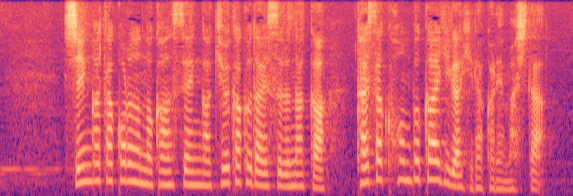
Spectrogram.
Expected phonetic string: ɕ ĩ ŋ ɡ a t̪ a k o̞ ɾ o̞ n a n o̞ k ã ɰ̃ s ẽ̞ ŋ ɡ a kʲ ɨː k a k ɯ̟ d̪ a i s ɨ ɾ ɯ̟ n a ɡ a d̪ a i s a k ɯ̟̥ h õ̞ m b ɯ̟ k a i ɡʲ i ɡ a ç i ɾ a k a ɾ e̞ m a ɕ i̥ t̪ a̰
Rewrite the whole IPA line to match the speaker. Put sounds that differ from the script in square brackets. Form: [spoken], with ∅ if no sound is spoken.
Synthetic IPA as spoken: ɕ ĩ ŋ ɡ a t̪ a k o̞ ɾ o̞ n a n o̞ k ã ɰ̃ s ẽ̞ ŋ ɡ a kʲ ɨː k a k ɯ̟ d̪ a i s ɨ ɾ ɯ̟ n a [k] a [t̪] a i s a k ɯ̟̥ h õ̞ m b ɯ̟ k a i ɡʲ i ɡ a ç i ɾ a k a ɾ e̞ m a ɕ i̥ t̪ a̰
